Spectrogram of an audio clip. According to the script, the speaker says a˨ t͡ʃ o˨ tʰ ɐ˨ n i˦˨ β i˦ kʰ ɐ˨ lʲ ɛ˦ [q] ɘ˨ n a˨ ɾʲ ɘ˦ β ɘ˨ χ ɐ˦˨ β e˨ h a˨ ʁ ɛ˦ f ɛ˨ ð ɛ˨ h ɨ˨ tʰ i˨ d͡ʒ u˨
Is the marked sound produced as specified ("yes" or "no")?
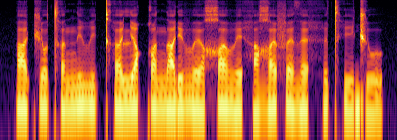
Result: yes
